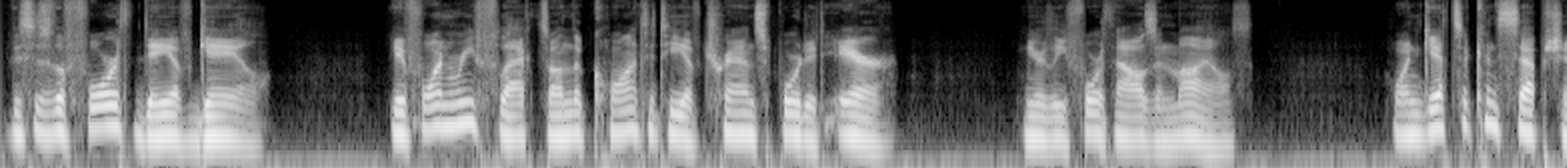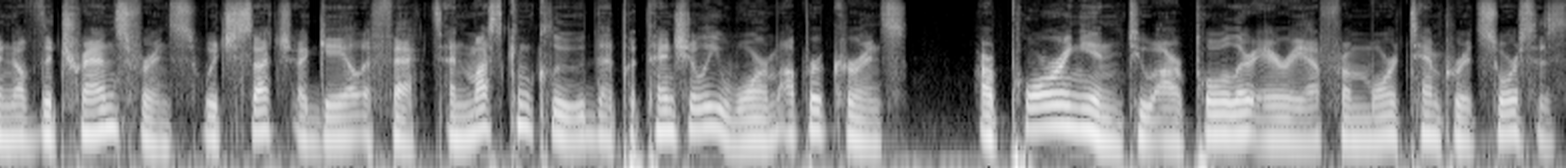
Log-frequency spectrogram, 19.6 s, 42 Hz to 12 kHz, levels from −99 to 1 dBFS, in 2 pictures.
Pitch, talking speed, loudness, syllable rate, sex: 125 Hz, 155 wpm, -18 LUFS, 4.7 syllables/s, male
